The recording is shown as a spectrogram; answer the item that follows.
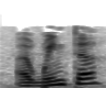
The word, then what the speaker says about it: Uinta: So this is another barley wine, and it's made by Unita. Unita? – Okay. – Unita Brewing Company. How would you say that? Unita? – Uinta? – Uinta? – Is it, you said Uinta? – Uinta.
